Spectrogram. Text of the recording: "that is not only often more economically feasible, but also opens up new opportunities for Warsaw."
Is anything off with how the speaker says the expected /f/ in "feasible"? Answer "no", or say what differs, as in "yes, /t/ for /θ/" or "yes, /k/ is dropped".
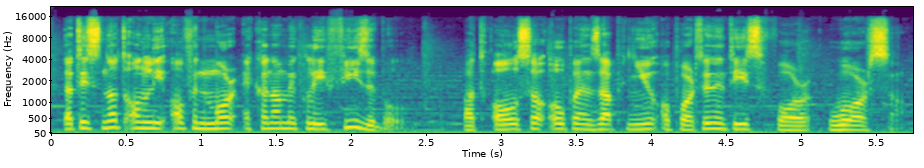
no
